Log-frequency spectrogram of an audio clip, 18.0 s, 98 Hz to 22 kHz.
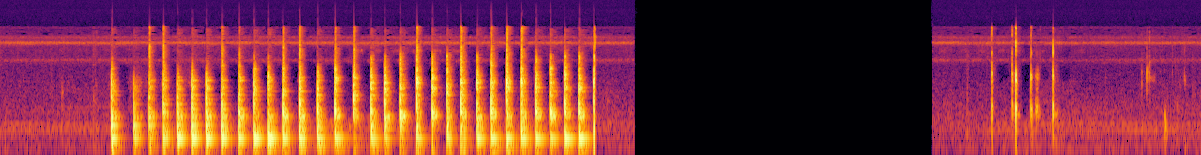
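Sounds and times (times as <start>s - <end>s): fist knocking on a door: 1.7s - 9.0s.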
